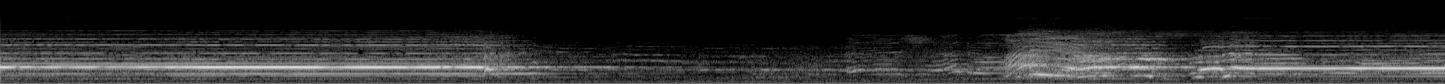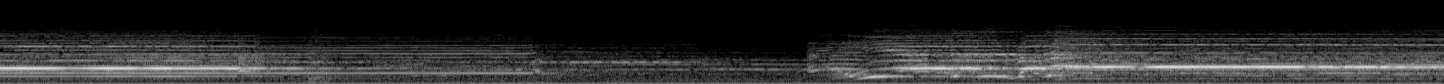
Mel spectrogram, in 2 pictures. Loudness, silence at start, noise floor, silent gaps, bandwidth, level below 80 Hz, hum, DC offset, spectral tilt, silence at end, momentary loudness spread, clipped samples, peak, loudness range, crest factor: -17 LUFS; 0 s; -45 dBFS; none; 5.2 kHz; -60 dBFS; none; 0.8%; -4.5 dB/octave; 0 s; 22 LU; under 0.1%; -6 dBFS; 21 LU; 12 dB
